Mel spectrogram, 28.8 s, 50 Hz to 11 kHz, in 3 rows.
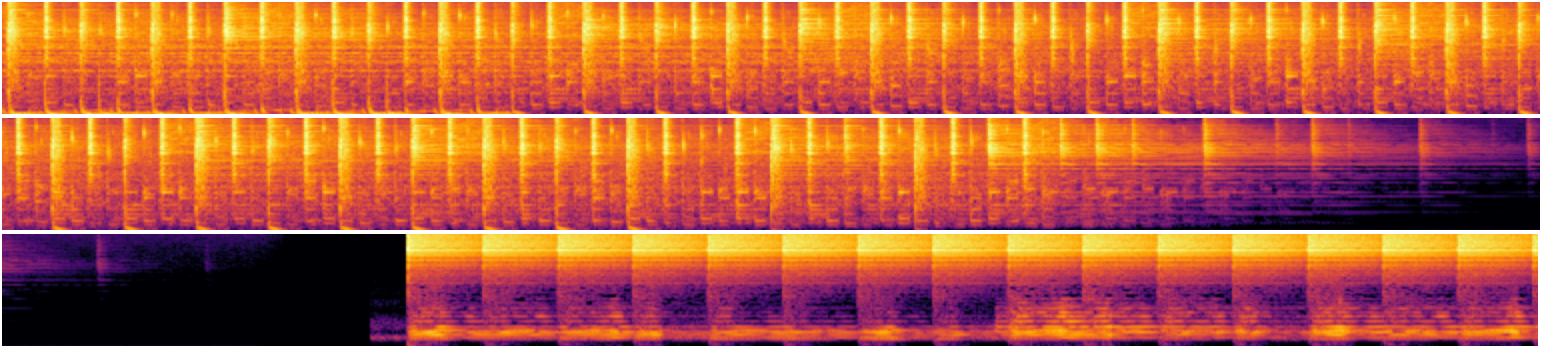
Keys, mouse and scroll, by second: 4.8 click, 9.3 click, 13.3 click, 19.5-19.8 alt+scroll up 1, 20.5-21.2 alt+shift+drag, 28.1-28.4 alt+scroll down 1, 28.6-28.8 scroll down 1.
